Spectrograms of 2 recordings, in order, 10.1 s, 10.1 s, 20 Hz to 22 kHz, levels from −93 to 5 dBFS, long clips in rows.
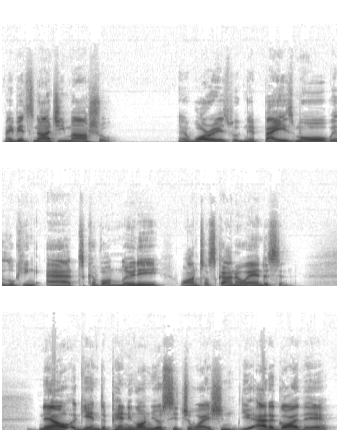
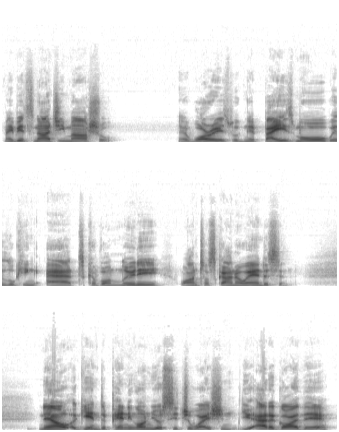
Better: first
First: none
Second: thin; somewhat; fading below 300 Hz

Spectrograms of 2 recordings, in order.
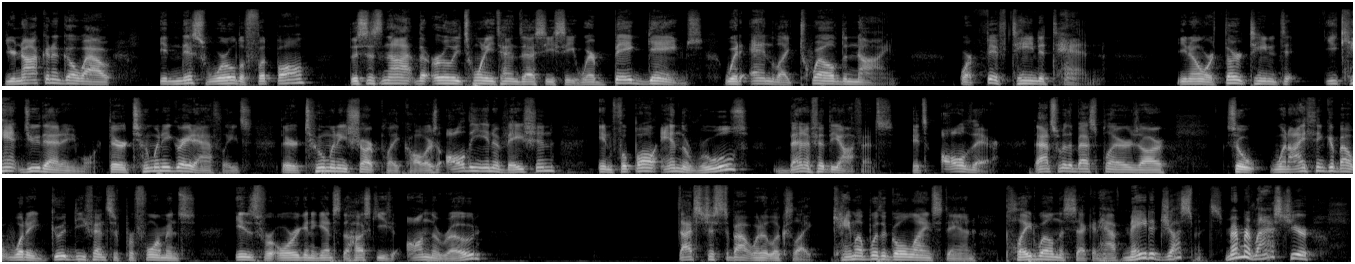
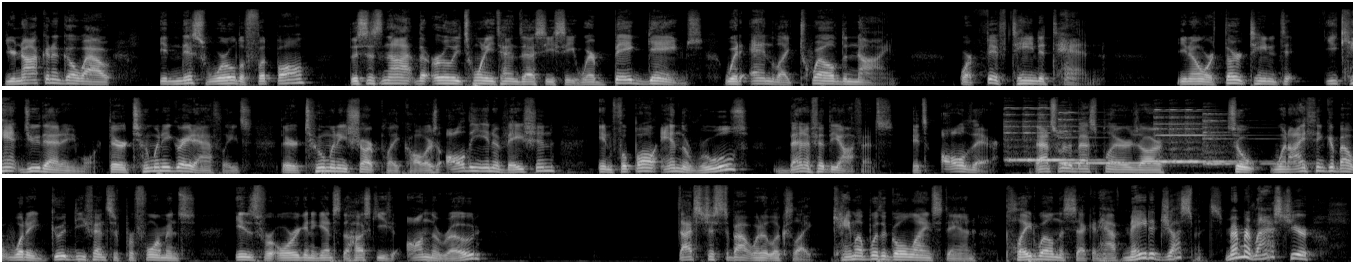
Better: first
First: none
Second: doorbell; loud; from 24 to 26 s; peak 3 dB above the speech

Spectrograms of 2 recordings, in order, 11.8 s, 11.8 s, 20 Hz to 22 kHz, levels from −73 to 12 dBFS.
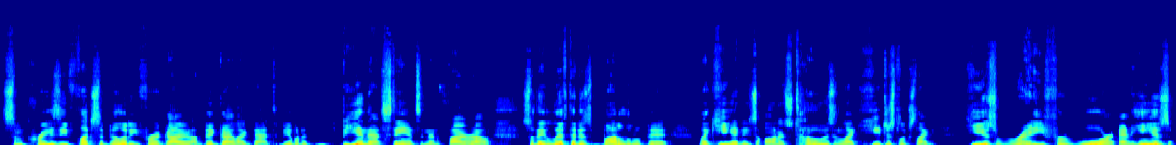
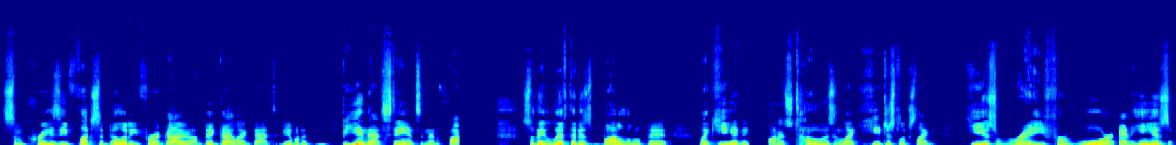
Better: first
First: none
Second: audio cutting out; at 4.5 s and at 7.5 s

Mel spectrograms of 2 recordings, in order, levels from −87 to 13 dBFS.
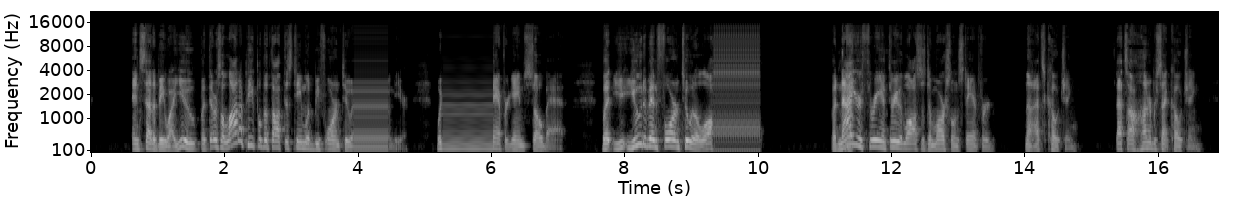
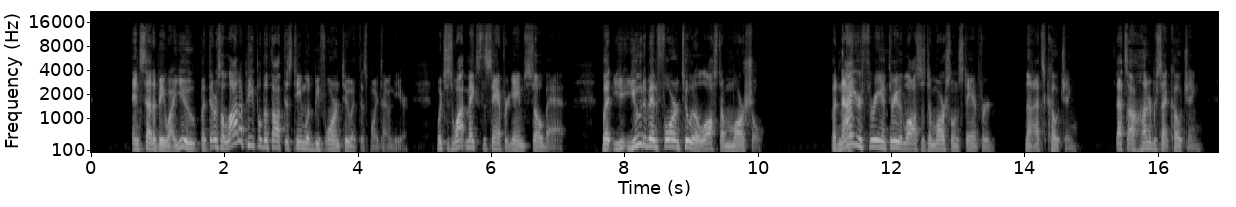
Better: second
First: audio freezing; at 4 s for 0.5 s, at 5.5 s for 1 s and at 9.5 s for 0.5 s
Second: none

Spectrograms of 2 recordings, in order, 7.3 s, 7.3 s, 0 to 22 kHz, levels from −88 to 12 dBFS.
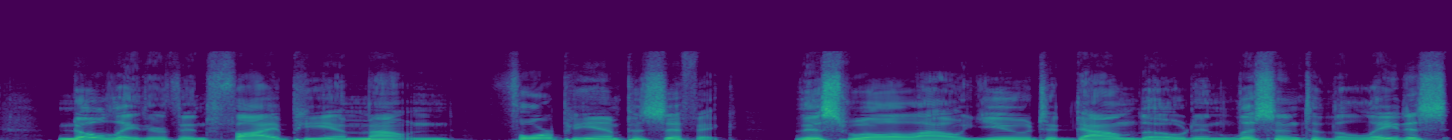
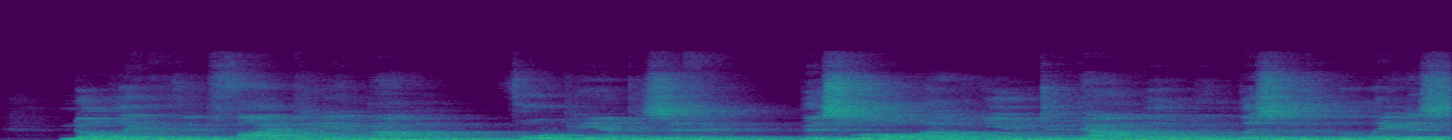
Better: first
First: none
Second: off-mic speech; far // room echo; strong; dies away in 3 s

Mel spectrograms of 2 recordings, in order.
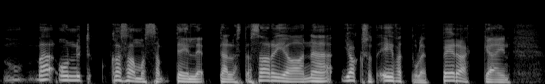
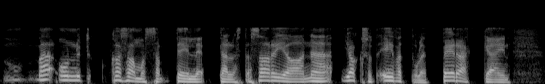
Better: first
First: garbled, watery; slightly; nothing above 6.5 kHz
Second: garbled, watery; badly; nothing above 5.5 kHz

